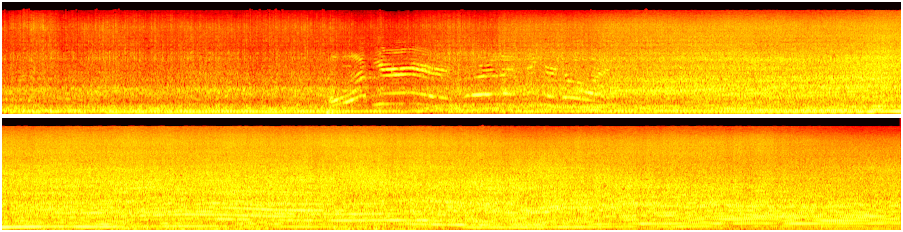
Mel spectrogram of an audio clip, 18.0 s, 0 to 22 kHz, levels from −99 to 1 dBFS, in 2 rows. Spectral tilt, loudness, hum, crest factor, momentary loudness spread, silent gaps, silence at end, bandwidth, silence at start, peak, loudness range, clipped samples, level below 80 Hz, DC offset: -2.5 dB/octave; -11 LUFS; none; 12 dB; 12 LU; none; 0 s; 16 kHz; 0 s; 0 dBFS; 9 LU; under 0.1%; -34 dBFS; under 0.1%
